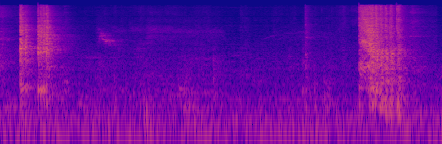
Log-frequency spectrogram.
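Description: Two brief bursts of noise, one just after the start and a louder one near the end, with quiet background between.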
